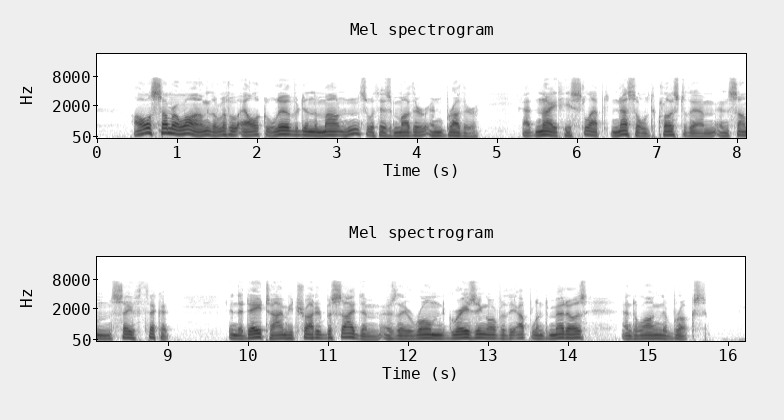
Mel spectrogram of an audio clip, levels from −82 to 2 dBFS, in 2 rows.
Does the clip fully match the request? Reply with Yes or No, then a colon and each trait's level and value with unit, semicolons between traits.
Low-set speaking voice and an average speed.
Yes: low, 110 Hz; average, 170 wpm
